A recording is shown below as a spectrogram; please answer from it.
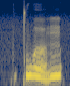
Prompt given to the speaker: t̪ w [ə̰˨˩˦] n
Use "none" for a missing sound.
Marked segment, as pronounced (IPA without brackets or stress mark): ə̰˨˩˦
